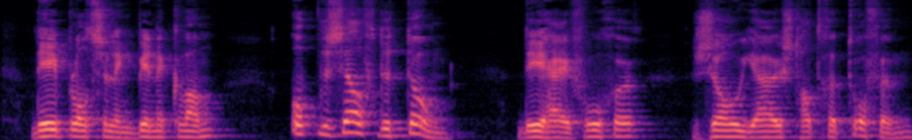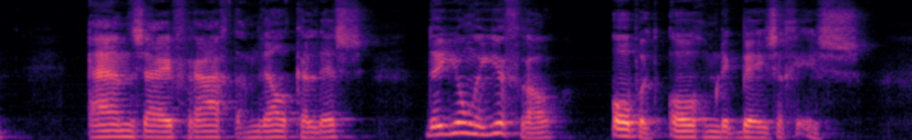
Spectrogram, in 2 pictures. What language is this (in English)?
Dutch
